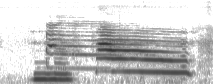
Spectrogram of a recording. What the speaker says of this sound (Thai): เรียนเสียงแมว แมว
